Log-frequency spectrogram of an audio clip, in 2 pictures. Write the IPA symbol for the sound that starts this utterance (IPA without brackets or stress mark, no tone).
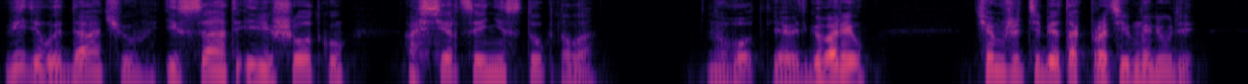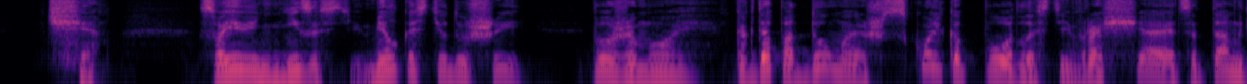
vʲ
